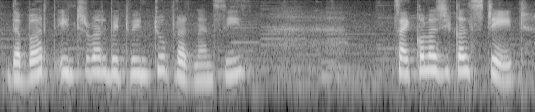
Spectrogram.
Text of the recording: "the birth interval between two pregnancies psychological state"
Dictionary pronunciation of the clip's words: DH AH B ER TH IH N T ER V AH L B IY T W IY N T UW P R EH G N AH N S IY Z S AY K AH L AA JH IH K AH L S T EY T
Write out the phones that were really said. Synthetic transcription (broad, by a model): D AH B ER T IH N T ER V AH L B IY T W IY N T UW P R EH G N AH N S IY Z S AY K AH L AA JH IH K AH L S T EY T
